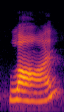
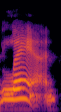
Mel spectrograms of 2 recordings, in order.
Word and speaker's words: Lan: Lawn. Wait, are you sure? I know. Most people pronounce it lan. Rhymes with van or pan.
